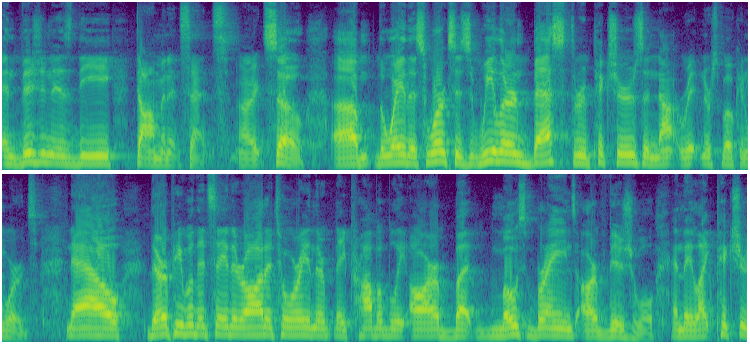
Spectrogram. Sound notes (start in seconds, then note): none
